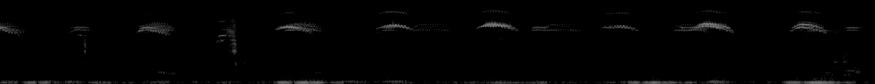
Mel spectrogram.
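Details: One-week-old Oriental magpie-robin chicks hand-fed, giving high arched begging squeals in pulses about every second, between soft clicks and a low hum.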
